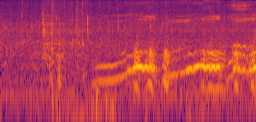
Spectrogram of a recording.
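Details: King eider in courtship display: a series of crooning, gargling coos that slide upward and waver, several overlapping rising phrases over about three seconds, with faint background murmur.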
